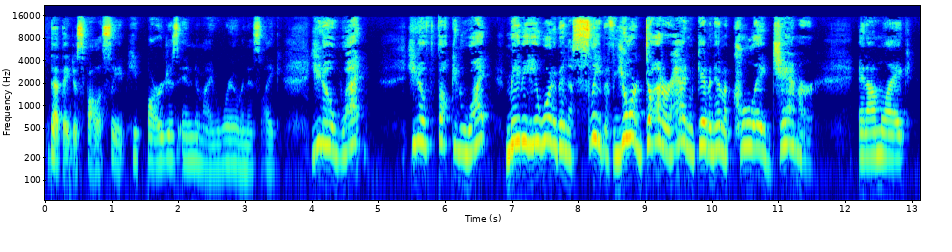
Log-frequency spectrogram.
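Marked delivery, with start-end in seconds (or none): 4.0-11.6 higher, louder imitation of a yelling husband; mock angry yell. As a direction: throw his furious outburst back at him. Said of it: "busts into my room yelling like that".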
